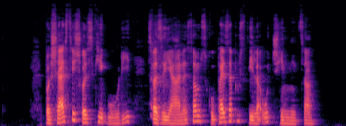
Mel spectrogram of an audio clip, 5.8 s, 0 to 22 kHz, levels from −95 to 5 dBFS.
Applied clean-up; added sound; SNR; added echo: classical method log-MMSE.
